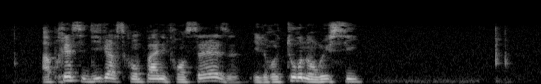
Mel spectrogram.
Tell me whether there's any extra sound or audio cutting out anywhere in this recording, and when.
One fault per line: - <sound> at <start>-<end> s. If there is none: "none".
none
